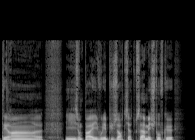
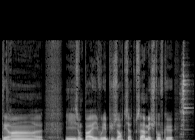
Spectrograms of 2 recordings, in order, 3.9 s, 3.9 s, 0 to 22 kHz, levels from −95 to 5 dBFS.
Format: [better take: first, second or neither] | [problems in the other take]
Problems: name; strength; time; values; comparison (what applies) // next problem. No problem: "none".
first | clattering dishes; noticeable; at 3.5 s; peak 6 dB below the speech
